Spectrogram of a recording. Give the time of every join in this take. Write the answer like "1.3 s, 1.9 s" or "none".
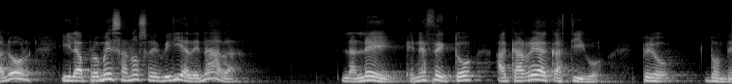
none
